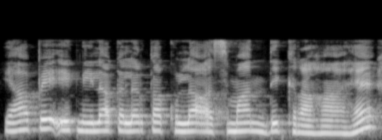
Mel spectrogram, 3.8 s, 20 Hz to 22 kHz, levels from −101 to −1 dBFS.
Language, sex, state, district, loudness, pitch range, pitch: Hindi, female, Karnataka, Bangalore, -16 LUFS, 195-215 Hz, 205 Hz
